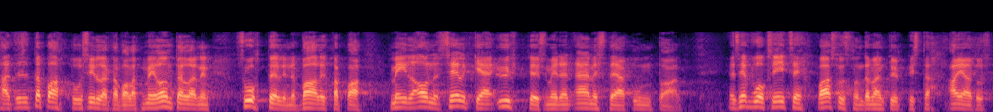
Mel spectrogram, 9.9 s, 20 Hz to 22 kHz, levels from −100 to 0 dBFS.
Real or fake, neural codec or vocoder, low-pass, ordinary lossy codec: fake; codec, 16 kHz, 4 kbps, FunCodec, trained on Chinese and English, 50 frames a second; none; none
